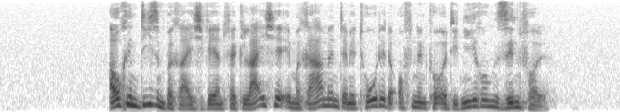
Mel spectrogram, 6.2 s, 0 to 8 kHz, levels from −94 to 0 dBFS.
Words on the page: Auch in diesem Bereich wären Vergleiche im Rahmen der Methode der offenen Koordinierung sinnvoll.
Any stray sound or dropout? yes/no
no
